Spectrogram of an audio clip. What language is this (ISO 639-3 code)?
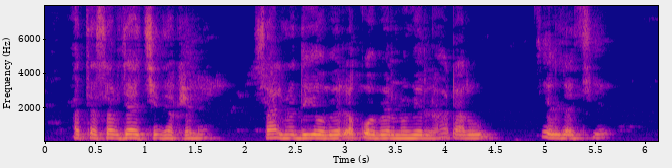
mai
